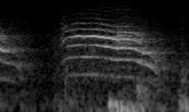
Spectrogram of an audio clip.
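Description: Cats meow close by: a faint call fading out, then a loud, drawn-out meow followed by a shorter one, with light rustling underneath.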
